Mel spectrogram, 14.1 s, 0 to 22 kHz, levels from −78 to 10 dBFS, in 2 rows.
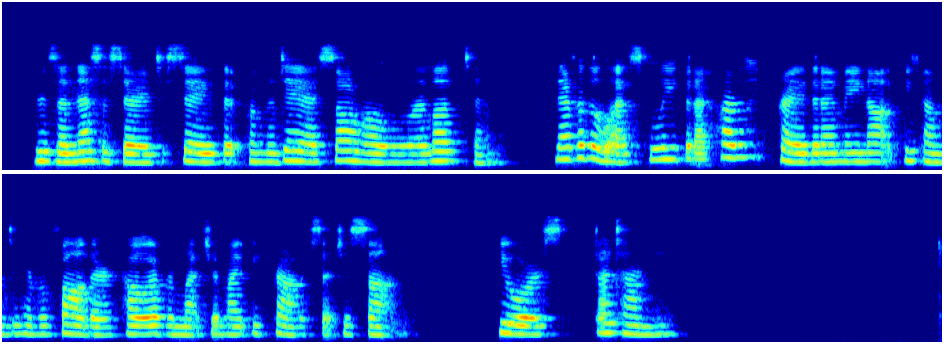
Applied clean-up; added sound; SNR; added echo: neural mask model DeepFilterNet 3.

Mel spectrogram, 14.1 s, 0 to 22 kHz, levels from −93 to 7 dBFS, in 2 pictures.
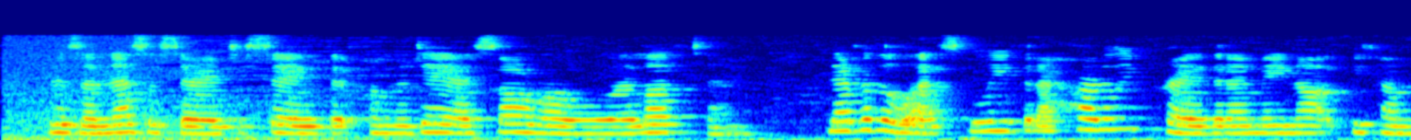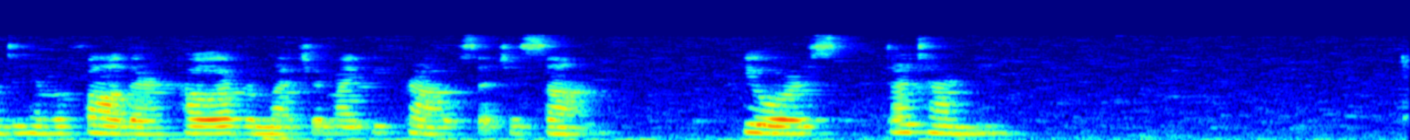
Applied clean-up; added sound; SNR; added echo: classical method WPE with log-MMSE.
